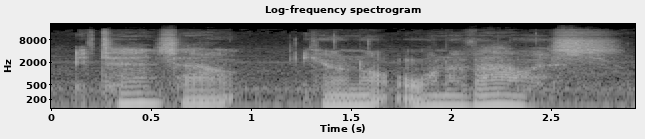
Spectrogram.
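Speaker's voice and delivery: a worried, hushed confession; hushed whisper. Acted. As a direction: whisper it, half voiced, slowing down. Secret discovery told to robot.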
